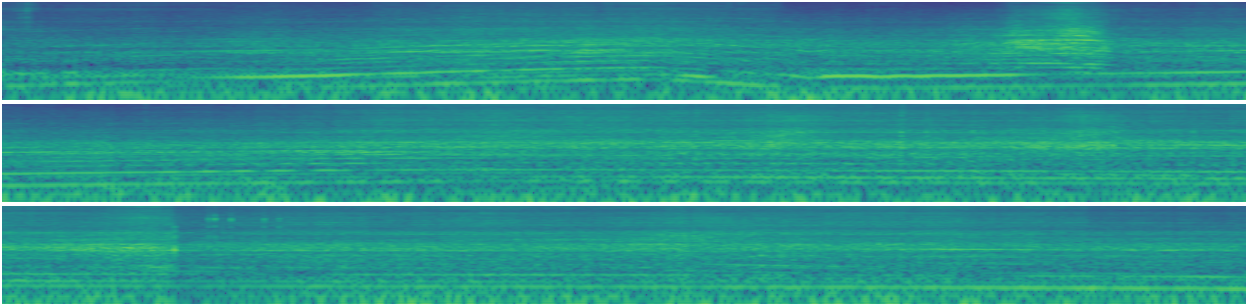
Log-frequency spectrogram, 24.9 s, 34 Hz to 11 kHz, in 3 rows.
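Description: Porsche 911 Carrera's flat-six engine heard from inside the cabin, pulling hard on track: its pitch rises for the first few seconds, drops at a gear change about four and a half seconds in, then the engine runs on at high revs, with a short dip in loudness about eighteen seconds in.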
